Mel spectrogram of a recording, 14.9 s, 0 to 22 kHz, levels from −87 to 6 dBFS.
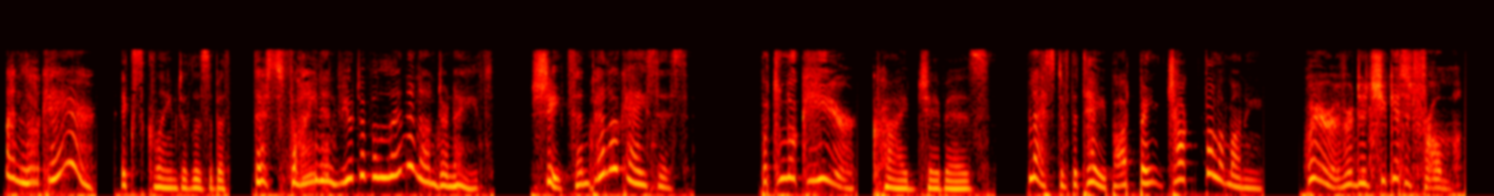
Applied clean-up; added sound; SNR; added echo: none; none; none; none.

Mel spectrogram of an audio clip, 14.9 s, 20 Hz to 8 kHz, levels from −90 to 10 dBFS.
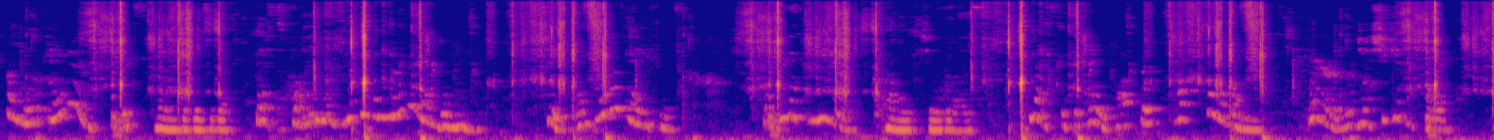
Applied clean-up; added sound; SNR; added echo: classical method WPE with log-MMSE.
